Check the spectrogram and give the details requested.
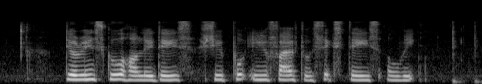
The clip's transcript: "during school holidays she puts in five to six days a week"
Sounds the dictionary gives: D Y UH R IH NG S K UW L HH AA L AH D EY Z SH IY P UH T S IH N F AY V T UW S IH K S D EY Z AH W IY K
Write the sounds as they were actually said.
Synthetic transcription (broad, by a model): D Y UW R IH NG S K UW L HH AA L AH D EY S SH IY P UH T IH N F AY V T UW S IH K S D EY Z AH W IY K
